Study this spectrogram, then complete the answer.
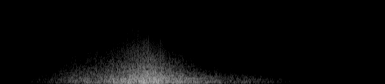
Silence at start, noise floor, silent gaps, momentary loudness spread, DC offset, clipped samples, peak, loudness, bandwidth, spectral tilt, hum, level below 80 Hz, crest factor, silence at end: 0.7 s; -85 dBFS; none; 23 LU; under 0.1%; under 0.1%; -16 dBFS; -33 LUFS; 7 kHz; -10.5 dB/octave; none; -46 dBFS; 22 dB; 1.4 s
